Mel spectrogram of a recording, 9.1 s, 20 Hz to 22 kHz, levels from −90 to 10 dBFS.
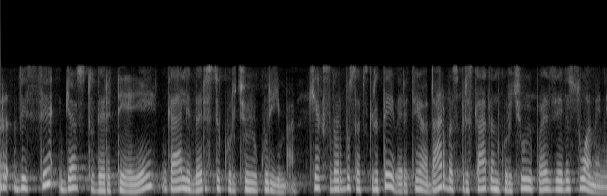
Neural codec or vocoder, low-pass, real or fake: codec, 16 kHz, 6 kbps, DAC; 5.4 kHz; fake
